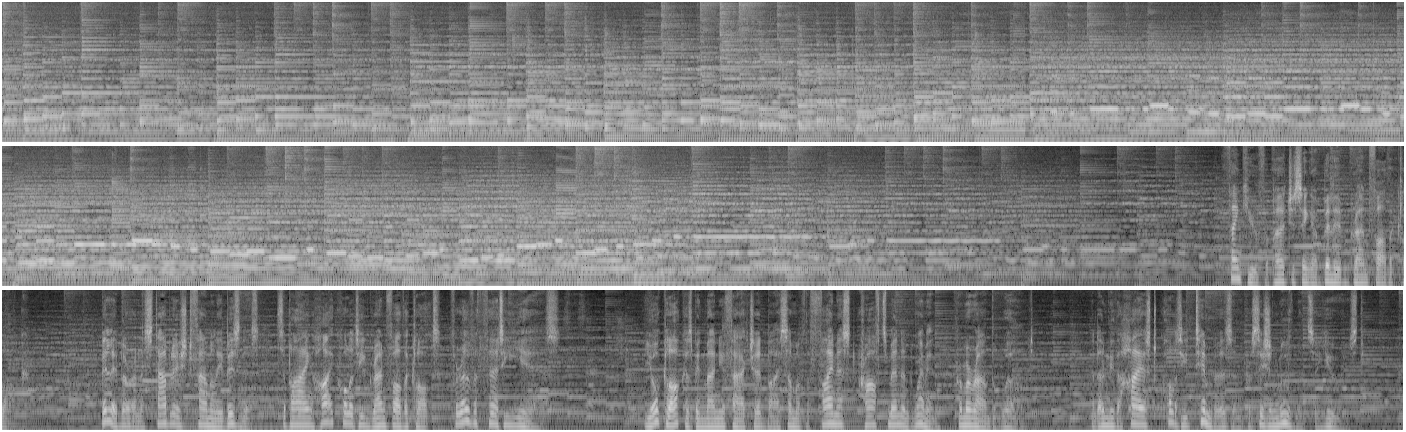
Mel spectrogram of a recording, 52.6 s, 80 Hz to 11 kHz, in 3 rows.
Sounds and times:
Music: 0.0s - 52.5s.

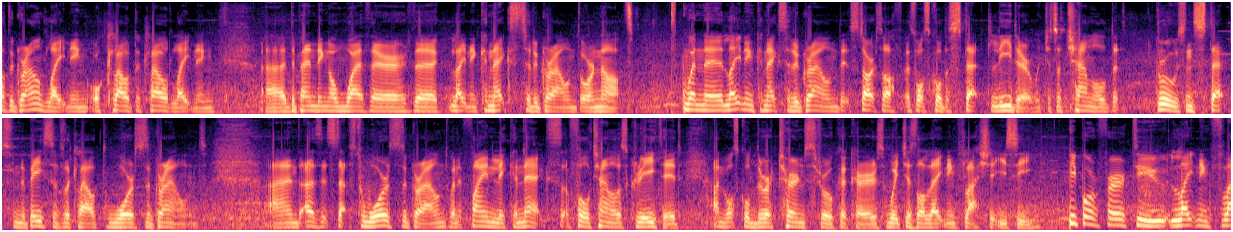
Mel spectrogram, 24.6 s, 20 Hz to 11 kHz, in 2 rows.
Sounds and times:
Speech: 0.0s - 14.4s, 15.0s - 24.5s.

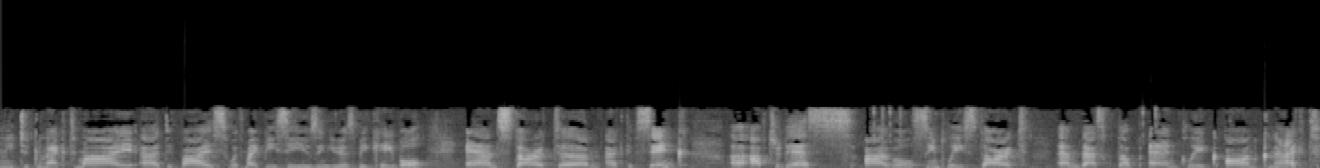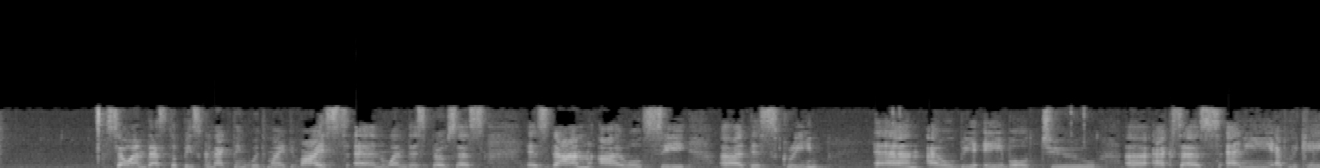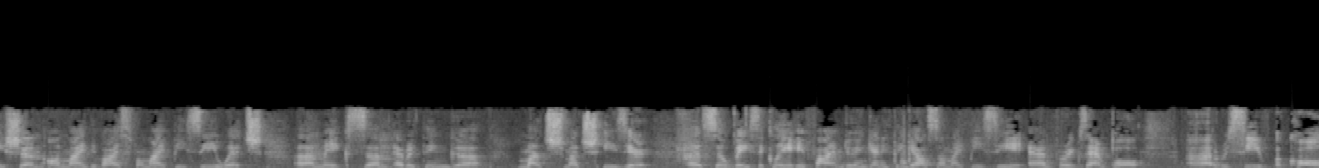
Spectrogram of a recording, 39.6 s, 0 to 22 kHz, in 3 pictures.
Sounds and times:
Speech: 0.0s - 13.3s, 14.2s - 39.5s.

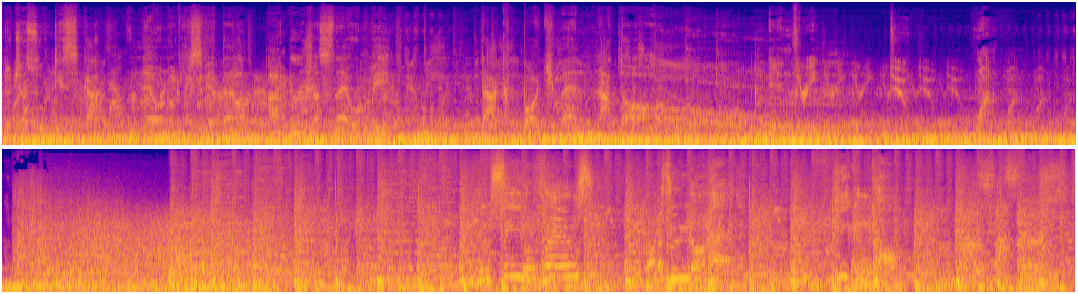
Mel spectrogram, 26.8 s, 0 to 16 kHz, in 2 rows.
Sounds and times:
Jazz: 15.5s - 26.8s
Jingle (music): 15.5s - 26.8s
Pop music: 15.5s - 26.8s.

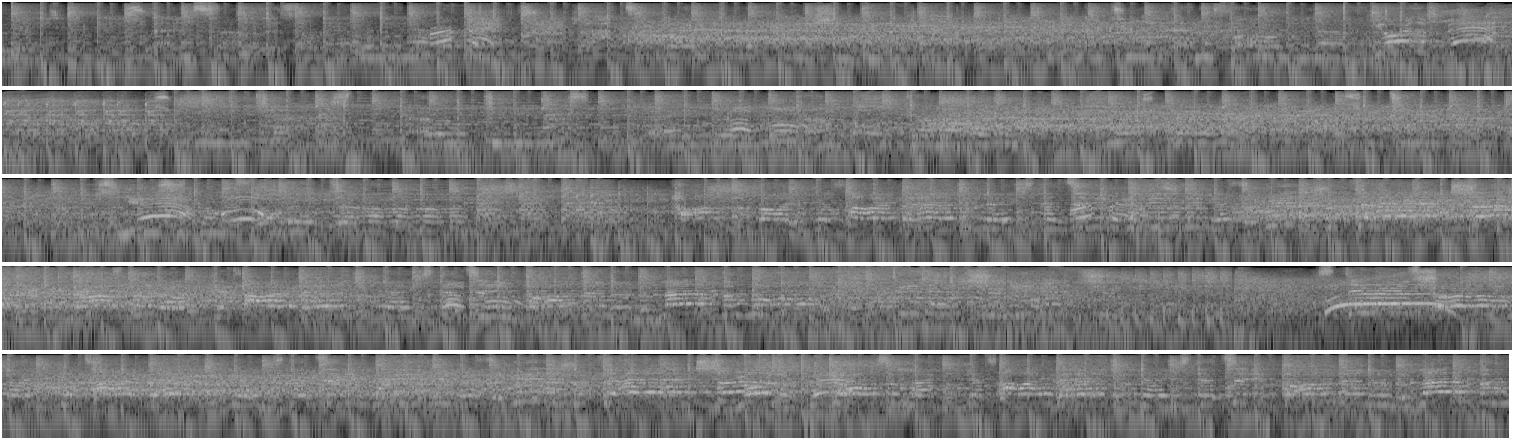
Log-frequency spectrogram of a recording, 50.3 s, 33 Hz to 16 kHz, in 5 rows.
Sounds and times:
Music: 0.0s - 50.3s.

